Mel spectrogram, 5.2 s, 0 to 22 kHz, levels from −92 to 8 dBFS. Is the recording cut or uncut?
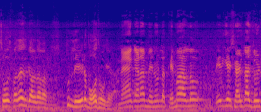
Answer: uncut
